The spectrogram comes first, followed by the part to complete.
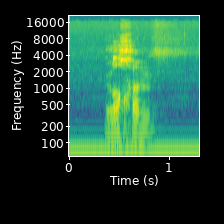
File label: Nl Lochem; لوخيم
